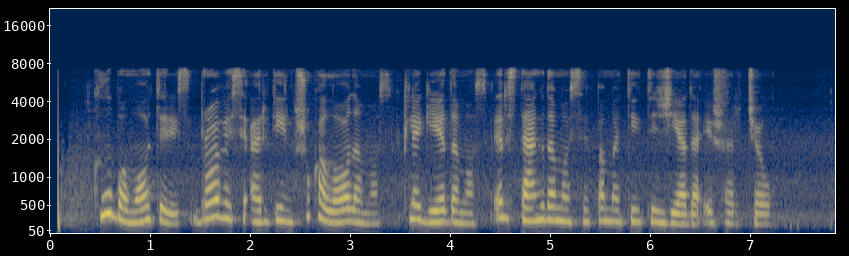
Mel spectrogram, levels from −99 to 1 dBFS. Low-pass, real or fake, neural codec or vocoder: 7.2 kHz; real; none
